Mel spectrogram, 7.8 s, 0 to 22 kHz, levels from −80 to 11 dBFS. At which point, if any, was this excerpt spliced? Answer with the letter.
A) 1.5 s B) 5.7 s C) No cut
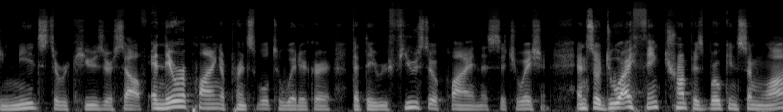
A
